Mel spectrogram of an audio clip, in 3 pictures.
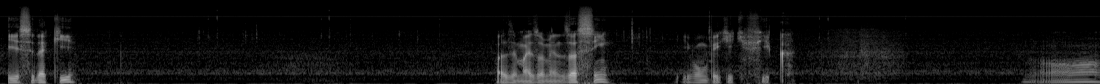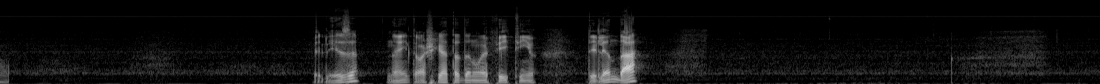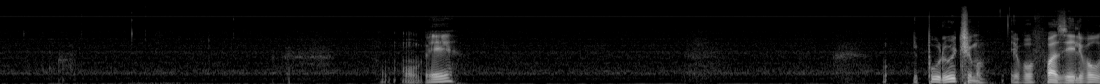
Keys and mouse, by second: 0.0-1.7 right drag, 0.9 g, 2.4-4.8 drag, 2.4 s, 6.1 a, 6.2 a, 8.1 i, 8.9-10.8 drag, 20.1 middle click, 20.6 click, 20.7 middle click, 20.8 click, 20.8 middle click, 20.9 click, 21.3-22.3 middle drag, 23.1-24.2 middle drag, 24.2-26.0 drag.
